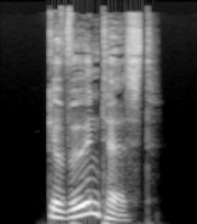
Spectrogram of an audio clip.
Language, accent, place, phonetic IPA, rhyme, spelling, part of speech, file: German, Germany, Berlin, [ɡəˈvøːntəst], -øːntəst, gewöhntest, verb, De-gewöhntest.ogg
- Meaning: inflection of gewöhnen: 1. second-person singular preterite 2. second-person singular subjunctive II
